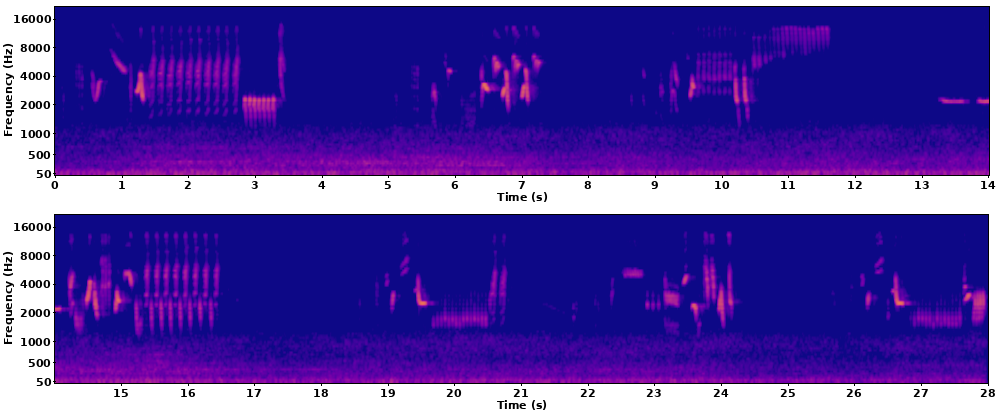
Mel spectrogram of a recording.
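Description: Bluethroat singing: short, varied song phrases every few seconds, mixing sharp high whistled notes and sweeps with fast runs of rapidly repeated ticking notes.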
